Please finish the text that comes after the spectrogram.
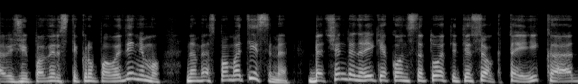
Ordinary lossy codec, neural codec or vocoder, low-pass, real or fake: Opus, 32 kbps; vocoder, 44.1 kHz, 128 mel bands, Pupu-Vocoder; 10.8 kHz; fake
